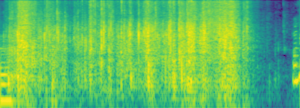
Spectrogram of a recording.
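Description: Pink paper wrapping crinkling and tearing as a parcel is unwrapped by hand, a busy run of rustles and rips that stops about three and a half seconds in.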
